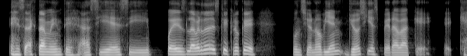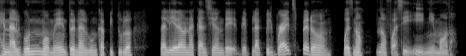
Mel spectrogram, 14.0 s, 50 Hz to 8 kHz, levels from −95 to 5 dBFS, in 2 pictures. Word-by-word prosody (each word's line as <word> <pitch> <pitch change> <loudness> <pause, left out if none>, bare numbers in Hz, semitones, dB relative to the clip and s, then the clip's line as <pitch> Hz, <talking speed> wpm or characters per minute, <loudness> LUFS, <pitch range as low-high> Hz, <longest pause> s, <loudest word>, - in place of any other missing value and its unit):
Exactamente, 145 -2 +4
así 135 +1 +1
es. 135 +1 +1
Y, 125 -1 -2 0.2
pues, 155 0 +5
la 160 0 +6
verdad 195 +6 +5
es 200 - +2
que 195 -5 +1
creo 170 -1 -1
que 160 -6 +3 0.5
funcionó 135 0 -1
bien. 150 +4 +1
Yo 140 +1 +2
sí 165 - -4
esperaba 125 -5 0
que - - -12 0.4
que 145 - -12
en 140 - +1
algún 145 +3 +2
momento, 135 +1 +1
en 125 - -1
algún 120 0 -1
capítulo, 130 0 -3 0.4
saliera 130 0 +2
una 130 0 -2
canción 120 +1 -4
de 120 -1 -3
de 125 - -10
Black 125 -2 -6
Veil 135 -3 -4
Brides 135 +8 0
pero, 130 -4 -1 0.2
pues 125 0 -1
no 125 -2 -1 0.2
no 125 -1 -5
fue - - -6
así 110 -1 -7
y 65 -2 -5
ni 120 - -6
modo. 105 -3 -7
135 Hz, 175 wpm, -23 LUFS, 125-145 Hz, 0.5 s, la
